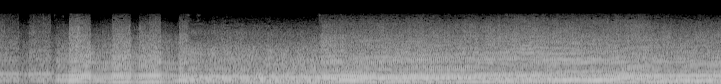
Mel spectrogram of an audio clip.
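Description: Race cars circling the Spa track, a steady loud engine drone with sustained tones shifting as gears change, close and continuous without any voices.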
